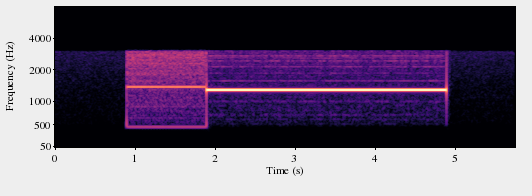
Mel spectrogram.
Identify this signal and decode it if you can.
Two-tone page, heard as a one-second tone, then a three-second tone, about 1370 then 1290 Hz. It is heard from 0.9 to 4.9 s.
